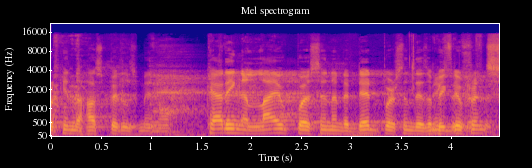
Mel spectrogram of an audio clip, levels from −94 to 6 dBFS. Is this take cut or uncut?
uncut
